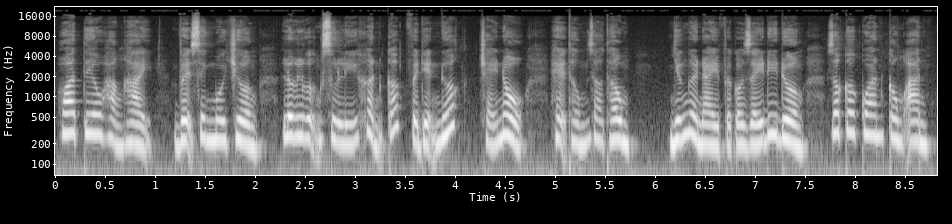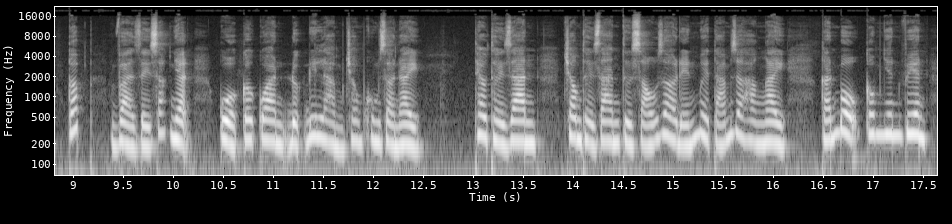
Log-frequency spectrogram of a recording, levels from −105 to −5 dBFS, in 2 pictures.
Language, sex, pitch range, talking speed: Vietnamese, female, 200-245 Hz, 240 wpm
